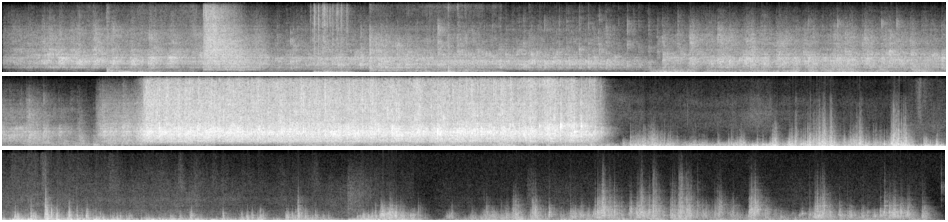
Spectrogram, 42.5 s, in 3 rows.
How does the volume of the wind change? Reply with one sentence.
The volume of the wind goes up, then down.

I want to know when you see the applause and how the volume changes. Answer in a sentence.
You can hear the applause from 0.0 to 23.2 s, getting louder.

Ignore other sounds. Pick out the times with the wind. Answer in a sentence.
You can hear the wind from 9.6 to 42.4 s.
